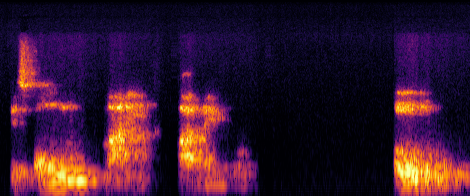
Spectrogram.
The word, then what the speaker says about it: Om: Om is a sacred sound, and in Tibetan it is pronounced more of an A-U-M, like an Om.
